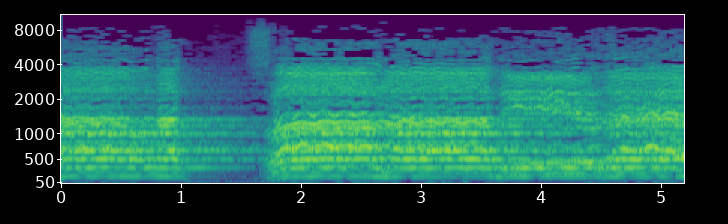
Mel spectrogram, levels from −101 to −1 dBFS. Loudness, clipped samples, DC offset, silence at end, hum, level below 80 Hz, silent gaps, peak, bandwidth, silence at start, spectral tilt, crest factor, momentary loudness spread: -20 LUFS; under 0.1%; under 0.1%; 0 s; none; -68 dBFS; none; -4 dBFS; 8.8 kHz; 0 s; -4.5 dB/octave; 16 dB; 11 LU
